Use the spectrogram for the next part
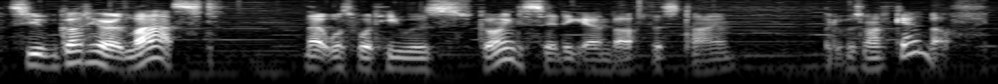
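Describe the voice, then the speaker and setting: A man's voice: lowish voice, sing-song, fairly quick, fairly bright tone, faint music behind. A young man on a live stream, reading a book aloud and chatting with viewers in a nervous, giggly way. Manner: giggly, nervous, chats with viewers between passages. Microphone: home streaming mic.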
